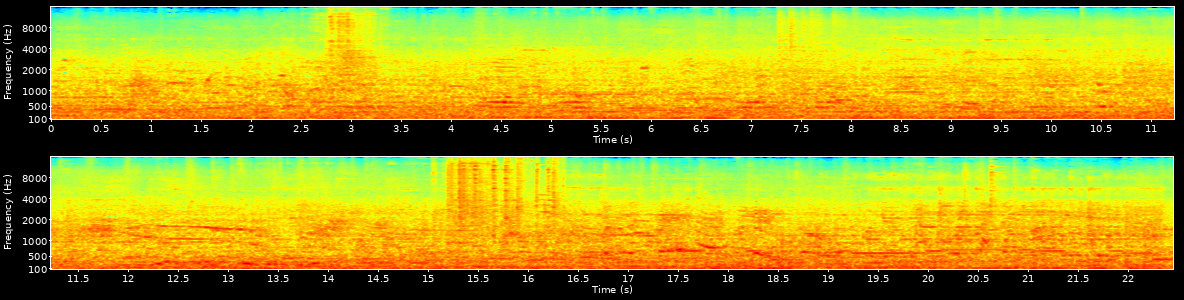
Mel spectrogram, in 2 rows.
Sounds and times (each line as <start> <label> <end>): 2.7 coins 3.4
15.0 Machine 16.8
15.1 coins 16.6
